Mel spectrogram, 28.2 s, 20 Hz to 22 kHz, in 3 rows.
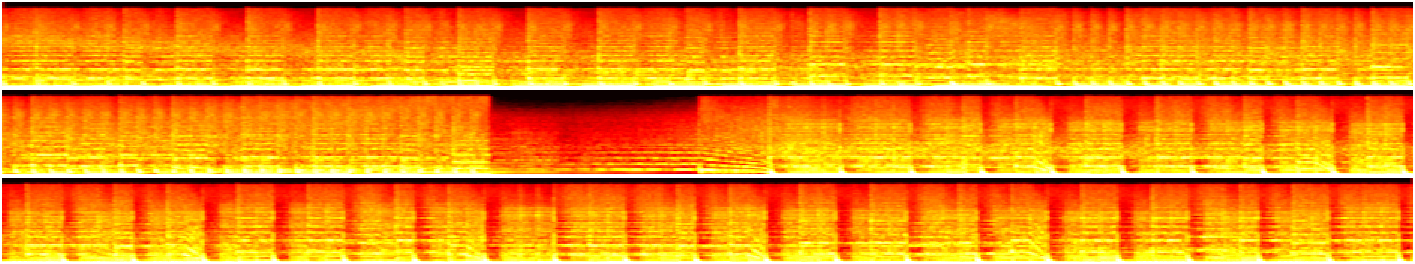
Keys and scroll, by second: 17.3 alt+BackSpace.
